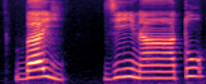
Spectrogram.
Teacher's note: یا میں تشدید میں نا ایک قسم کی سختی پائی جاتی ہے. جب بھی کسی حرف کے اوپر تشدید آئے گا تو اس کو سختی سے تھوڑا ادا کریں گے اور یا پر جب شد آ جائے تو زیادہ سختی بنے گی.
